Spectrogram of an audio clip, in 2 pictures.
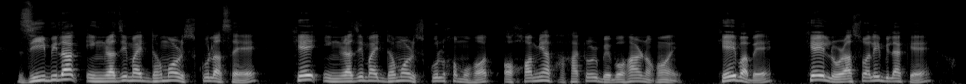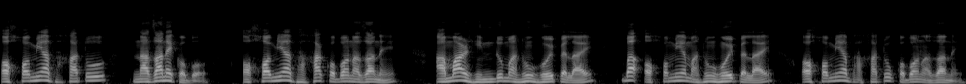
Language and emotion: Assamese, neutral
